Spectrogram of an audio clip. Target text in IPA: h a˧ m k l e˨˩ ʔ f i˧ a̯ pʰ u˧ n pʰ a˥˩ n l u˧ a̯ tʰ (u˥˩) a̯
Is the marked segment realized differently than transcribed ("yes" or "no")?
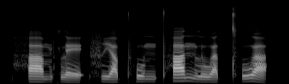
no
